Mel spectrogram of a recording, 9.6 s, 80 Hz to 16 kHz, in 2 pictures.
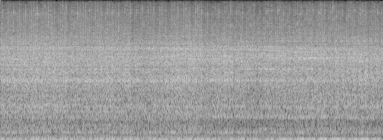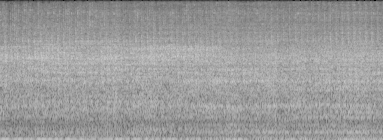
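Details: Ducati 750 SS Super Sport, 750cc air and oil cooled V-twin, about 65 hp, three owners, freshly serviced with new plugs, filters and cam belts: steady even idle with firm low throb, no knocks or rattles; normal idle.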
